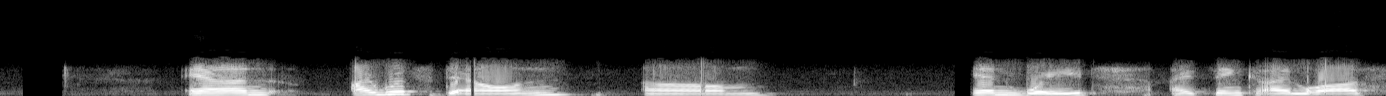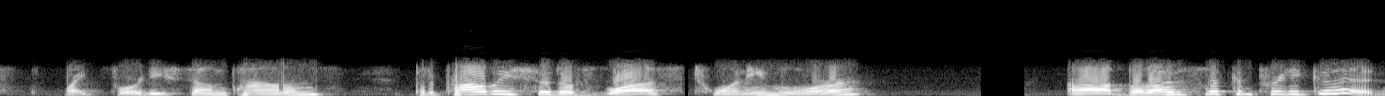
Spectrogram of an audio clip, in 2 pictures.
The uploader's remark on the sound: 100 Pounders Phone Meeting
